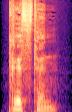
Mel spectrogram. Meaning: inflection of Christ: 1. genitive/dative/accusative singular 2. all-case plural
- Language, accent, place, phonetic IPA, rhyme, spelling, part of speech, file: German, Germany, Berlin, [ˈkʁɪstn̩], -ɪstn̩, Christen, noun, De-Christen.ogg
